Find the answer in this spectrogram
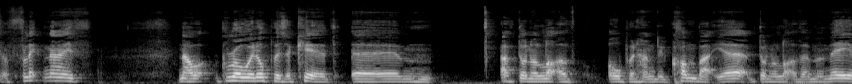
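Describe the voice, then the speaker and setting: A man in his thirties, a vlogger telling a story straight to camera in a blunt, slangy, casual way. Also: medium pitch. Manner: blunt, slangy, acts out the moments he retells.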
